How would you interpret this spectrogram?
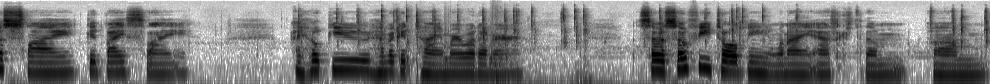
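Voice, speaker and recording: A let's player giving casual, rambling gaming commentary, profane and deadpan, with keys clicking. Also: medium pitch, a little hiss or hum. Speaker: let's play host.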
